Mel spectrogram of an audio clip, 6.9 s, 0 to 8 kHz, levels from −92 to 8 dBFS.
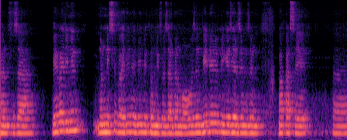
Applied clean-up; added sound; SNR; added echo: neural separator model SepFormer DNS4.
